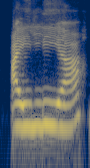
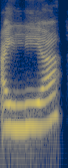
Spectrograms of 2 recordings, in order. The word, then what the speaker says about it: Eylea: And I have been I am being injected with a medicine called Eylea, and I'm going to spell it.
